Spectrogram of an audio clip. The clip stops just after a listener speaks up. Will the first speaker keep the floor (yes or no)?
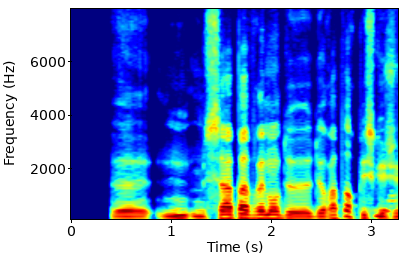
yes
